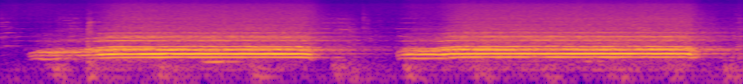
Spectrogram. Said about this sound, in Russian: Резкий звон вокзального колокола и печальный паровозный гудок известили о приближении поезда, заставив всех вскочить с мест.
